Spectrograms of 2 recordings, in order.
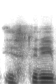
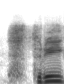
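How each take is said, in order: First: The word is pronounced loosely and imprecisely. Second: The word is pronounced carefully and precisely. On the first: The speaker calls it wrong. "हम स्त्री pronounce करते हैं" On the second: The speaker calls it right. "स्त्री का शब्द आया"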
